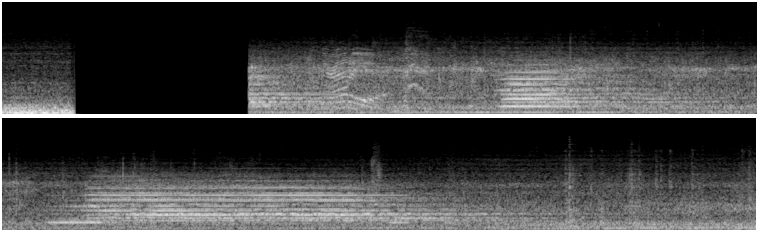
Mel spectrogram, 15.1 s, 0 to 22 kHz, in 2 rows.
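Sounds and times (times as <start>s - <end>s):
train air horn blasts: 2.5s - 3.8s, 4.8s - 13.0s.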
